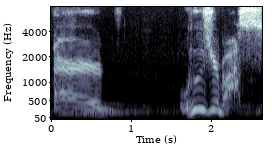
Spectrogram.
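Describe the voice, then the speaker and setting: A man performs in a put-on character voice. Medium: actual play.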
